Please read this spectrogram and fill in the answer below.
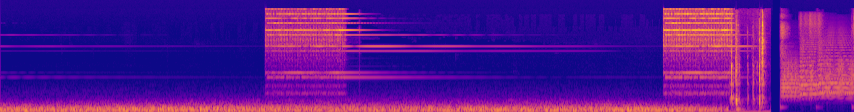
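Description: Landline telephone ringing twice, each ring about a second long with a fading ring-out, over a steady low rumbling drone. Near the end the drone cuts out and an electronic beat begins.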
